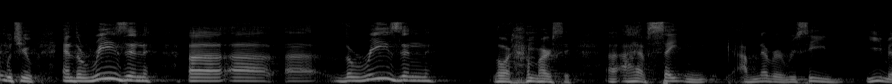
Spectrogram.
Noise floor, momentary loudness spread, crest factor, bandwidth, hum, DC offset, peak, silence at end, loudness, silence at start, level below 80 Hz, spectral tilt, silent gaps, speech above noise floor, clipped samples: -68 dBFS; 13 LU; 16 dB; 7.8 kHz; none; under 0.1%; -24 dBFS; 0 s; -40 LUFS; 0 s; -64 dBFS; -5 dB/octave; none; 28 dB; under 0.1%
